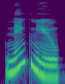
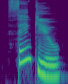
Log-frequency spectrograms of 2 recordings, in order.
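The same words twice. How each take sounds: First: "Thank you" with the th turned into a nasal n, like "nank nyou"; through a sore nose. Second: Said in the usual way. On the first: Shown as a demonstration. Elephants whose stretched noses hurt say "Thank you" with a nasal n sound. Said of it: "because their noses hurt". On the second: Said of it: "though it sounded more like".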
